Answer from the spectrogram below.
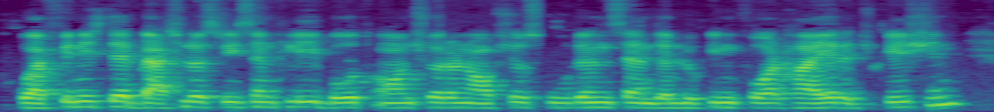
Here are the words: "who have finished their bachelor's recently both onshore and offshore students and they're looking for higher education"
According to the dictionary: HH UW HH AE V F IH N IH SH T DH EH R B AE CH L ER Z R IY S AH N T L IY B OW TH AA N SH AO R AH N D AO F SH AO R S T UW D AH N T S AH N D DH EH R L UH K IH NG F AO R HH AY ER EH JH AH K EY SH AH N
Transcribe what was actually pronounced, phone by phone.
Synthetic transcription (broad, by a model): HH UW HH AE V F IH N IH SH T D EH R B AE CH L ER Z R IY S AH N T L IY B OW T AA N SH AO R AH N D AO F SH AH L S T UW D AH N T S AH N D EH R L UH K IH NG F AO R HH AY ER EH JH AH K EY SH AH N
